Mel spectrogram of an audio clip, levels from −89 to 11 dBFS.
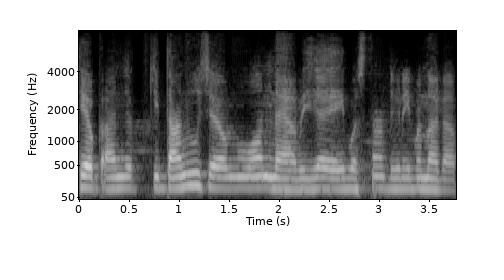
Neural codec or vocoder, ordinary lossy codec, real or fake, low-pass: codec, 16 kHz, 0.5 kbps, X-Codec, HuBERT features, trained on general audio; none; fake; none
